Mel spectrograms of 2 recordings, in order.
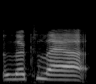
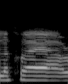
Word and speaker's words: Leclerc: It's the same way I say Leclerc instead of Leclerc. As I know, it's not pronounced Leclerc, but I always say it like that.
